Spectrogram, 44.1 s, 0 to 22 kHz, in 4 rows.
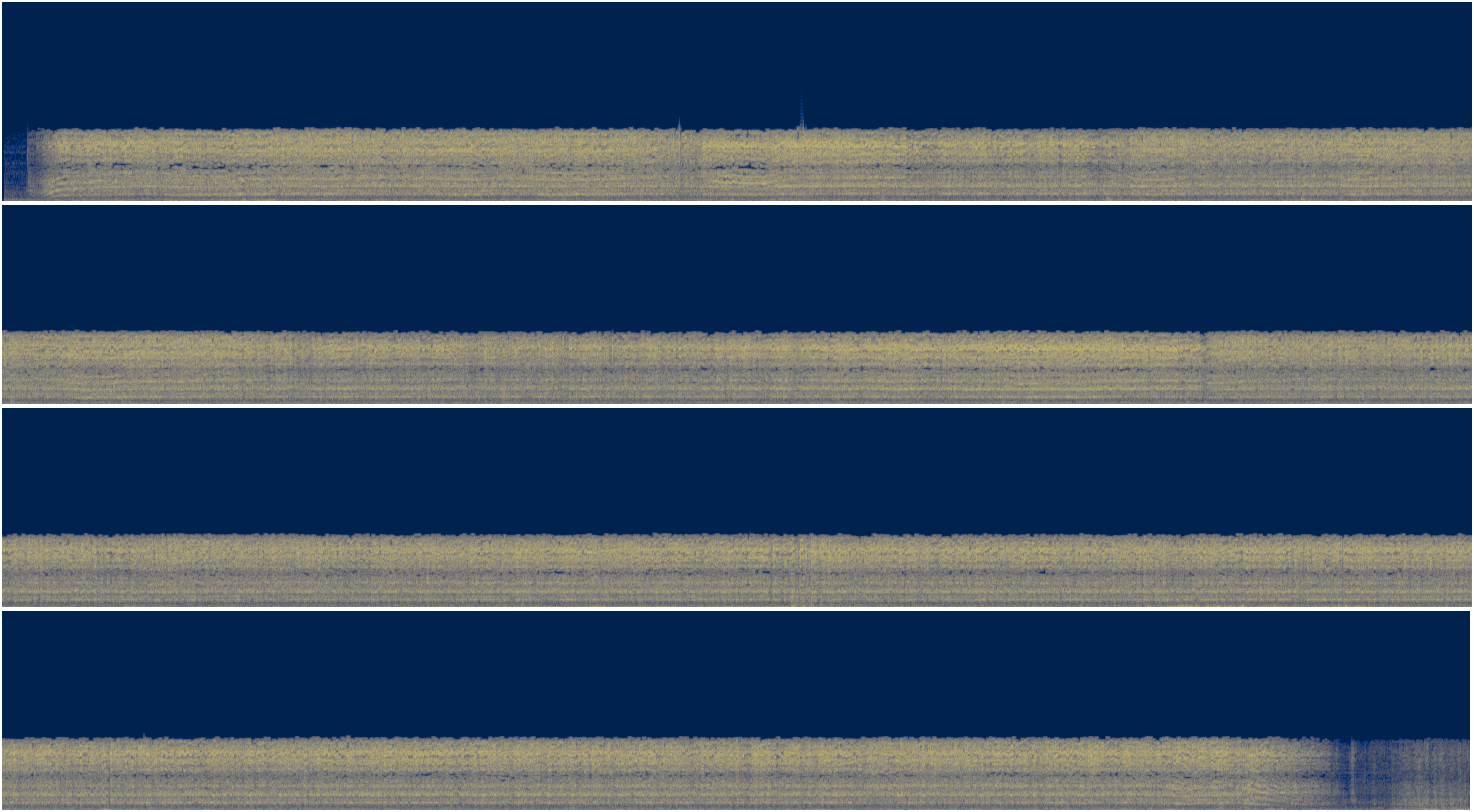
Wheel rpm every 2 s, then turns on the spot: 190, 230, 220, 230, 230, 230, 230, 230, 230, 230, 230, 230, 240, 230, 230, 230, 240, 240, 230, 230, 220, 40.
none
